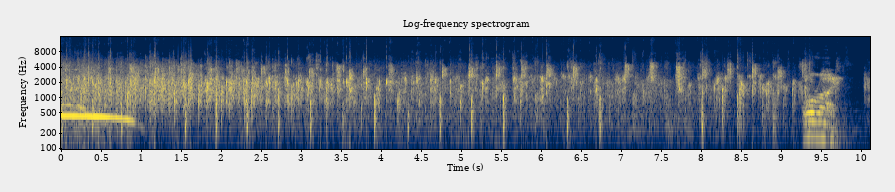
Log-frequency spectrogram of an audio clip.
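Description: An audience at an award ceremony during the French Tech Barcelona Impact Summit claps loudly and steadily for several seconds, a dense wash of applause near the microphone that fades out at the end.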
